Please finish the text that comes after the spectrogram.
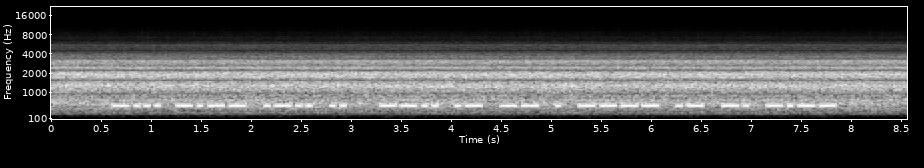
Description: Morse code (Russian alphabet), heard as a keyed tone, hand-sent with a paddle, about 23 wpm, 530 Hz, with radio static. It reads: БЫЛИ ЗАМЕШАНЫ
